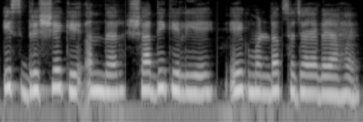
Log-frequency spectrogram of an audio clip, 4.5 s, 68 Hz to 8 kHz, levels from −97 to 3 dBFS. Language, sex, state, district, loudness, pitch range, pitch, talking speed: Hindi, female, Uttar Pradesh, Ghazipur, -25 LUFS, 215-235 Hz, 220 Hz, 170 wpm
